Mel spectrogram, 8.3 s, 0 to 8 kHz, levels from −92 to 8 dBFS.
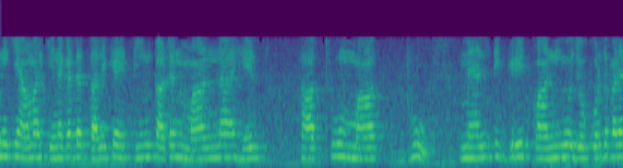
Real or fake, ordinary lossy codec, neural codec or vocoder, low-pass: real; AAC, 16 kbps; none; 7.2 kHz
